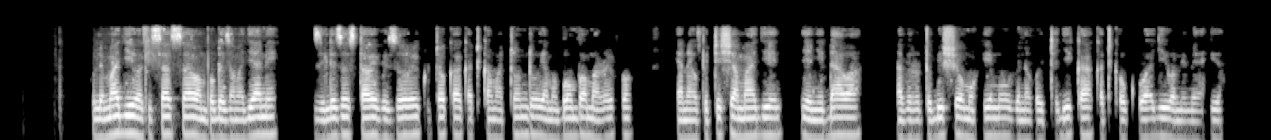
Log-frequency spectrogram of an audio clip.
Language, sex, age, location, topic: Swahili, male, 25-35, Dar es Salaam, agriculture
